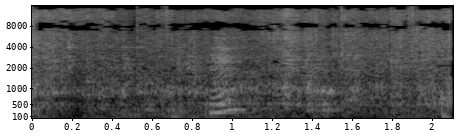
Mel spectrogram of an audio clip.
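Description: White 260 latex twisting balloon squeaking and rubbing under the fingers as it is squeezed and twisted into bubbles.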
